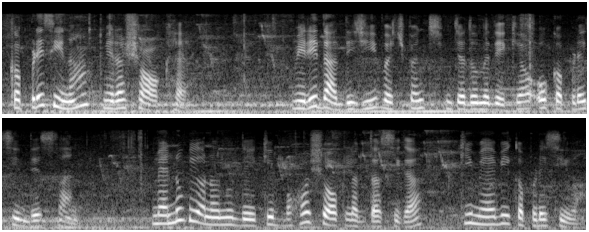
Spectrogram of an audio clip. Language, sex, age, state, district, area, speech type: Punjabi, female, 45-60, Punjab, Jalandhar, urban, spontaneous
